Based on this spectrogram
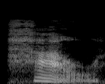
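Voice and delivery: low, hushed, raspy question; stunned, low and quiet. A narrator's reading. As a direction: drop to a soft, husky rasp. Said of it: "his voice low and raspy".

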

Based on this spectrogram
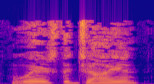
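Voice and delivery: put-on slow, high, dazed child voice; little girl. A narrator's reading. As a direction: ask slowly as a weak small child. Dazed little girl asks again.

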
